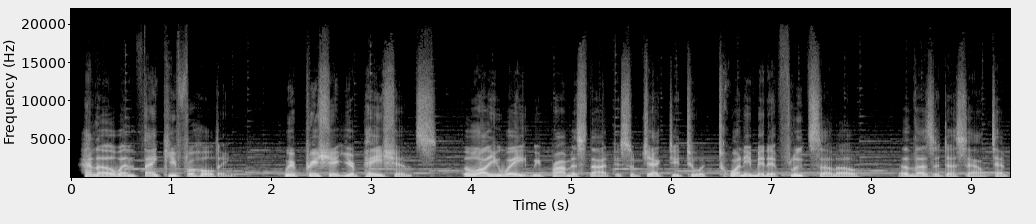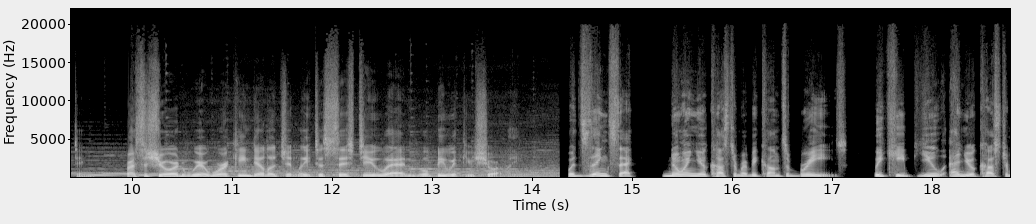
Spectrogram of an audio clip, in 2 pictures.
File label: IVR Sample, Male Voice; Phone Greetings / On Hold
